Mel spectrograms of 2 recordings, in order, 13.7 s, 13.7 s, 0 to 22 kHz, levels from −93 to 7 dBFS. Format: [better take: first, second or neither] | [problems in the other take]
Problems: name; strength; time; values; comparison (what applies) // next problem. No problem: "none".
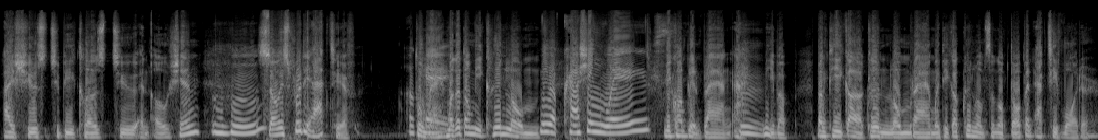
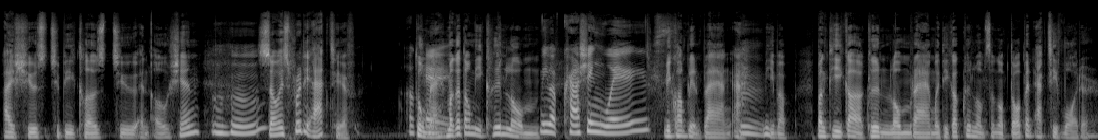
second | distortion; heavy; 10% of the sound clipped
